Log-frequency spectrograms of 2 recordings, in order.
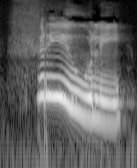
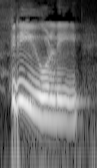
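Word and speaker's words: Friuli: The correct way to say it is fuli putting the stress on the u.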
